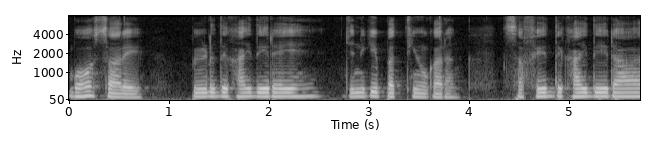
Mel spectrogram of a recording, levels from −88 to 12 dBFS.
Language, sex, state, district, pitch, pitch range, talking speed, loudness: Hindi, male, Uttar Pradesh, Lalitpur, 140 Hz, 130-145 Hz, 170 wpm, -16 LUFS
